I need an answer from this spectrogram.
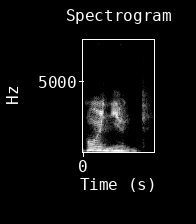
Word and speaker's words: poignant: And last night I heard poant and we do not pronounce the g in the word poignant yet filled with poignant small ignoble things.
